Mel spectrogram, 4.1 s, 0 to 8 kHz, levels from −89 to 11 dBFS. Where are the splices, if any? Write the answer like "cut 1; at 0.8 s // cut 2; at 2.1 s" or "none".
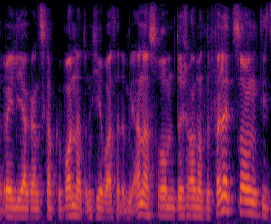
none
